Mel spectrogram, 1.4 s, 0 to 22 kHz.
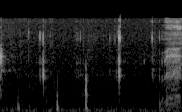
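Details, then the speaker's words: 1988 Ford F-150 4.9L EFI 2WD front steering, before tie rod replacement: a few dull low knocks about one every quarter second as the linkage is rocked by hand, play in a worn tie rod. "and there's the this is the bad tie rod in here um so it's if you can hear that"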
